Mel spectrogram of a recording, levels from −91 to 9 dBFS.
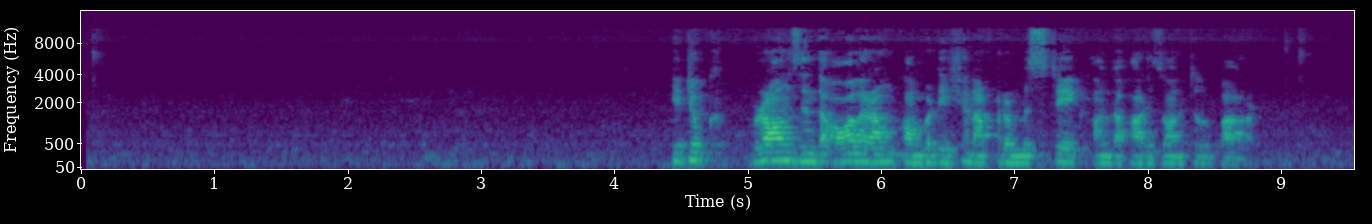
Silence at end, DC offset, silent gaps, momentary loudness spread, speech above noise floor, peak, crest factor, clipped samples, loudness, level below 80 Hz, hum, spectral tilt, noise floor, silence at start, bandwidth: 0.75 s; under 0.1%; none; 12 LU; 35 dB; -10 dBFS; 22 dB; under 0.1%; -29 LUFS; -62 dBFS; none; -5.5 dB/octave; -63 dBFS; 4.45 s; 11.5 kHz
